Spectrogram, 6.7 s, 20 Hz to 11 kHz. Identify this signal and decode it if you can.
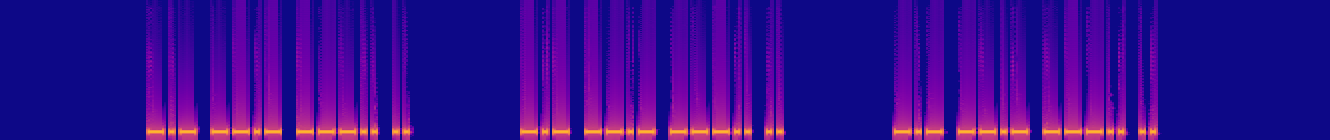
Morse code, heard as a keyed tone, about 46 wpm, 700 Hz. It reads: KQ8I KQ8I KQ8I
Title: USA Call Signs - 4 Characters - Repeated 3x - 45wpm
